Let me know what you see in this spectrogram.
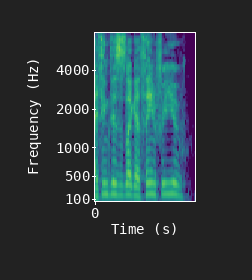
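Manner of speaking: botched put-on Italian accent. Recounting what family in Italy told them, the speaker quotes them in a failed Italian accent. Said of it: "I can't do the Italian accent right now".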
